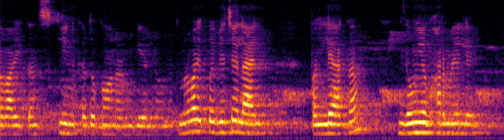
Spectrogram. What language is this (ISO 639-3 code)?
mai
